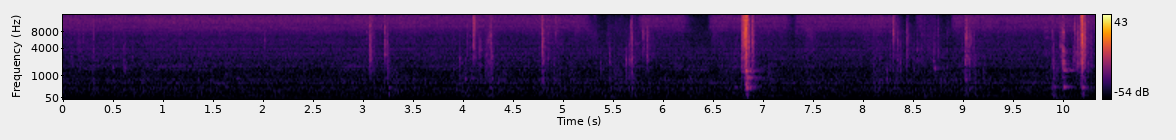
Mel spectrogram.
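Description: Scattered light clicks and taps of metal kitchen tongs setting raw chicken wings into a parchment-lined air fryer basket, the loudest click about seven seconds in.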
